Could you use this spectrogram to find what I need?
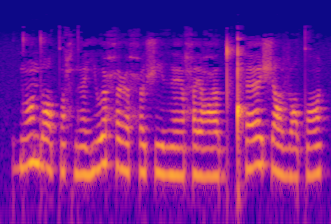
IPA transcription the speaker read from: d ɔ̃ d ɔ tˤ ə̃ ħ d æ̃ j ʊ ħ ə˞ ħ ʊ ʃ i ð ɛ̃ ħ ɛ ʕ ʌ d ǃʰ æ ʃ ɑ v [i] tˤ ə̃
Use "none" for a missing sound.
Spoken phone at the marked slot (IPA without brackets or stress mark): i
